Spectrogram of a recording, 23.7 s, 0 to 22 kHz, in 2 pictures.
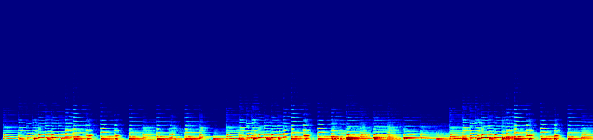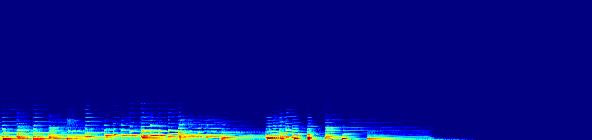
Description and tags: Music from "Sam Fox Moving Picture Music Volume 1" by J.S. Zamecnik (1913). Played on a Hamilton Vertical - Recorded with a Sony ECM-99 stereo microphone to SonyMD (MZ-N707)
